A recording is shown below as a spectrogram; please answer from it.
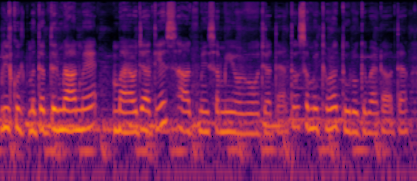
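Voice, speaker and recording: Brief: woman storyteller, loose conversational telling, English words mixed in, fairly high voice. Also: little pitch movement. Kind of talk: casual spoken storytelling.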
